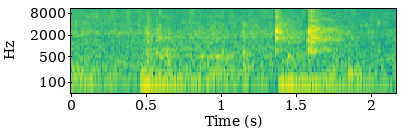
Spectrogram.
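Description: Cumin seeds, whole red chillies, cloves and curry leaves splutter and crackle in hot oil for a kadhi tempering, a steady close sizzle with a couple of sharper pops near the end.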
